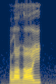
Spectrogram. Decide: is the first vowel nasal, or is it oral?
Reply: oral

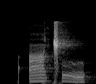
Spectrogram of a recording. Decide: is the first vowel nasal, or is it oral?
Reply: nasal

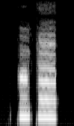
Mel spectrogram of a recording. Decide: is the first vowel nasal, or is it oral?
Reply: nasal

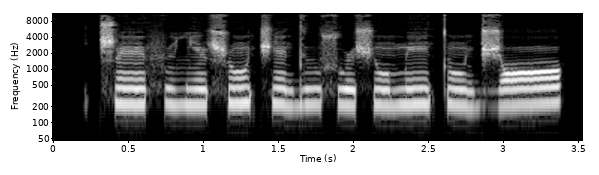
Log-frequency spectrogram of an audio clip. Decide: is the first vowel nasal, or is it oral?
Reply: nasal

